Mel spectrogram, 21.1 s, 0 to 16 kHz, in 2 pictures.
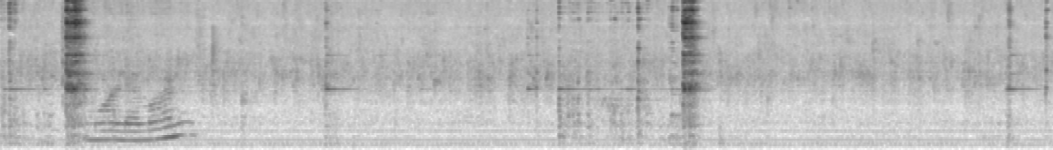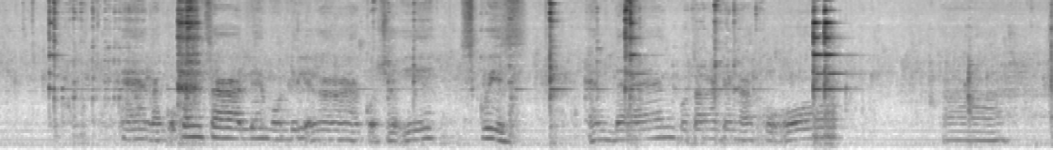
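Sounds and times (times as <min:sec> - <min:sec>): faint steady hum: 0:00.0 - 0:21.0
spoon clinking against bowl: 0:16.0 - 0:17.0, 0:17.6 - 0:19.1.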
